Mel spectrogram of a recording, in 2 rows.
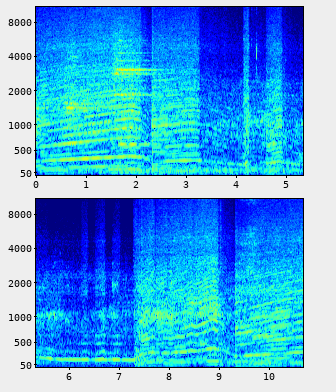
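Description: Porsche Cayman GT4 engine in a racing video game, a loud, close engine note climbing and dropping with shifts and braking, with brief tire squeals between hard accelerations and no voices.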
